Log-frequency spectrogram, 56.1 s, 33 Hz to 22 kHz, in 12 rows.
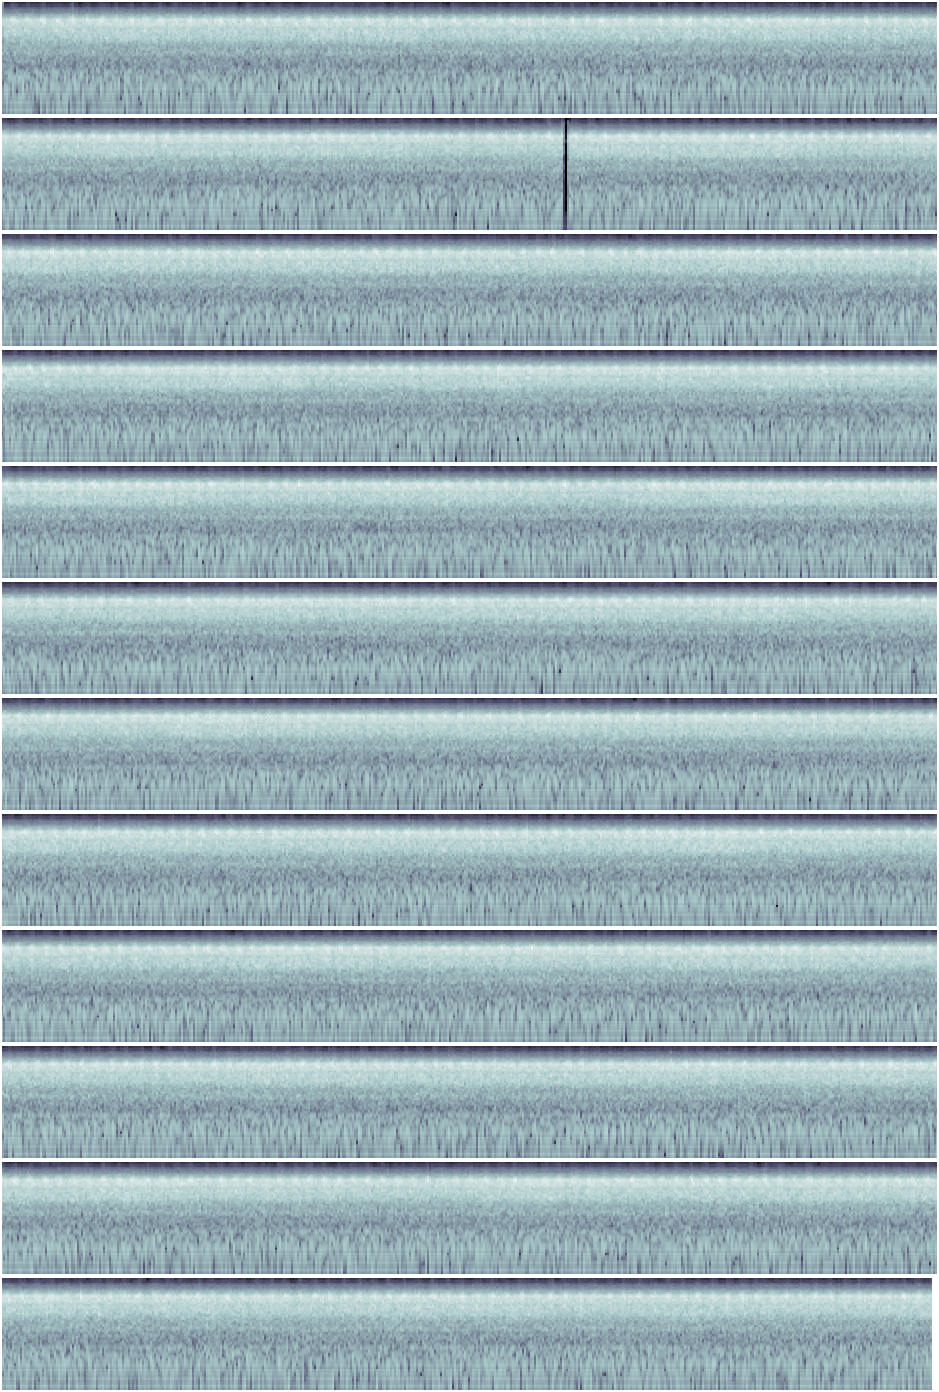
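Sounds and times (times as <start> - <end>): helicopter rotor and engine: 0.0 - 56.0.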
